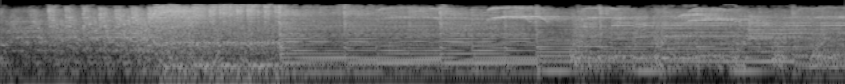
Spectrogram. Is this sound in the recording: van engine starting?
yes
